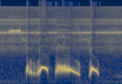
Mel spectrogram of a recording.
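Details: Spotted dove calling to draw rivals, a recording for training and luring birds: a three-part cooing phrase, short hooked coo, long falling coo, then a rising-falling coo. A faint steady high whine runs underneath.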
